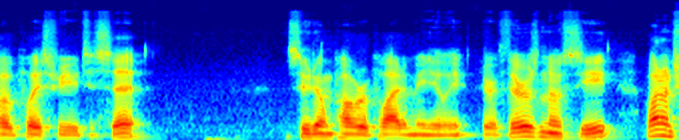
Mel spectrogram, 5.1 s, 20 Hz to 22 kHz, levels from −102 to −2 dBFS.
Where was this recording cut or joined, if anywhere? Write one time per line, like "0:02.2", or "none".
0:03.6

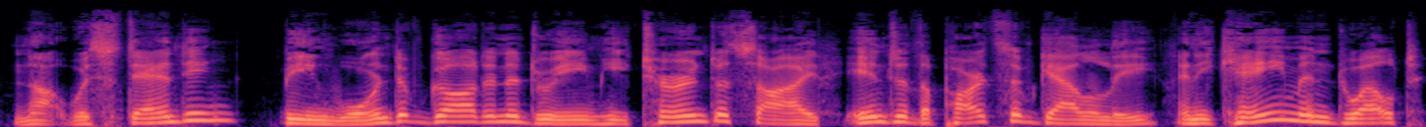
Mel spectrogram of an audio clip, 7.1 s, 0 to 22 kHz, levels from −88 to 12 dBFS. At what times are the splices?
none

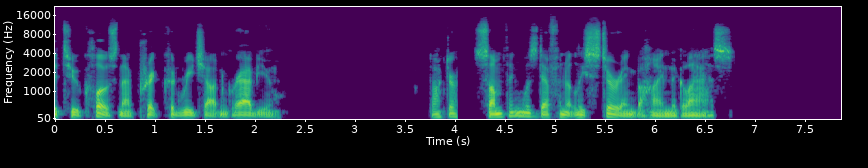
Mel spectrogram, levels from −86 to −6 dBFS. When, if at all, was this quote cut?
0:04.0

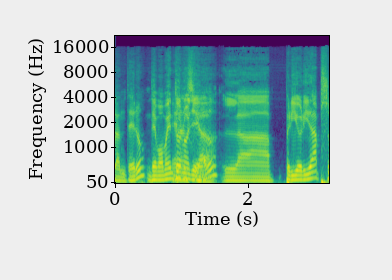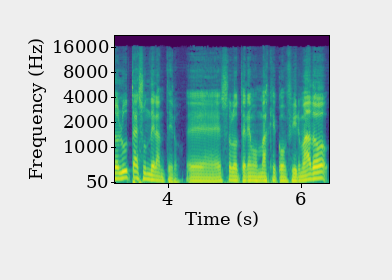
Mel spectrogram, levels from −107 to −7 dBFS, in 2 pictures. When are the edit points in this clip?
none

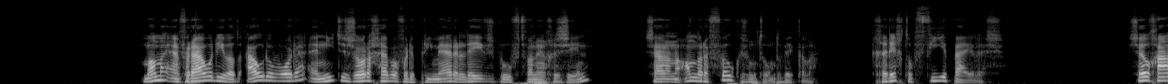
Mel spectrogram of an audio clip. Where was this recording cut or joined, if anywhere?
none

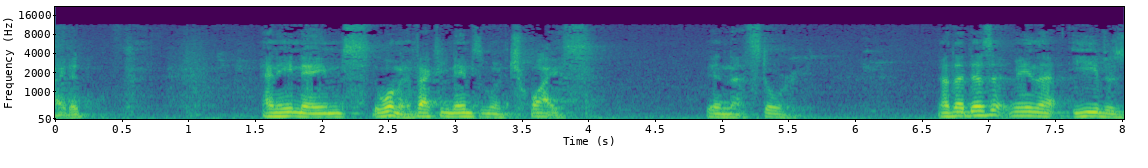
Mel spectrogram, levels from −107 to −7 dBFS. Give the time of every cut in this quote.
none

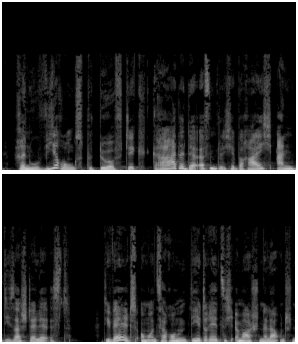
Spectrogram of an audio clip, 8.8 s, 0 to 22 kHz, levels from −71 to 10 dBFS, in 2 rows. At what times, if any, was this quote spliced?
none

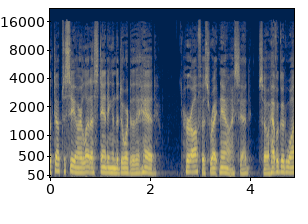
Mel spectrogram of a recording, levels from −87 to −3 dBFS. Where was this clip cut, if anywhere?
none

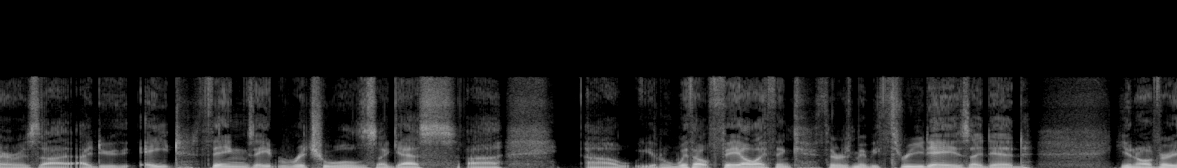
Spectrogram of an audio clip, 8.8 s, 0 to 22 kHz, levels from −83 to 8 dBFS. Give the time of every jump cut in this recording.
none

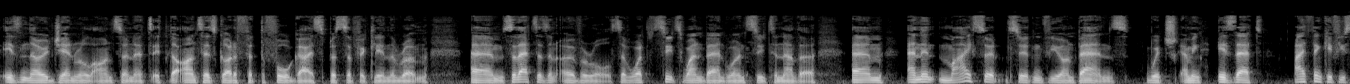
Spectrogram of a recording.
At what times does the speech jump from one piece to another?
0:09.0
0:12.0

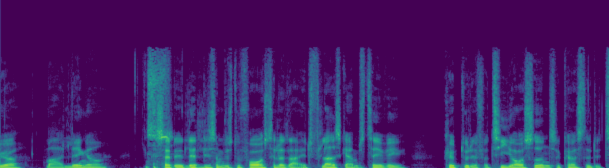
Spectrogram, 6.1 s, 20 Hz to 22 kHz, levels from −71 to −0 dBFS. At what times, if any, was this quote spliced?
0:01.3

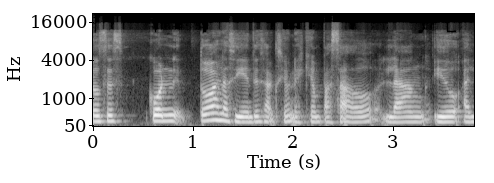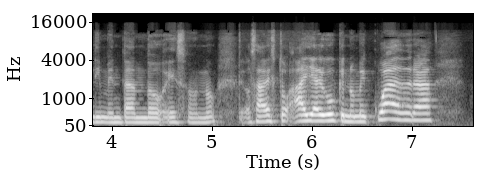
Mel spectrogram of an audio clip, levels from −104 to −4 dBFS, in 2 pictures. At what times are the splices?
0:01.0
0:05.3

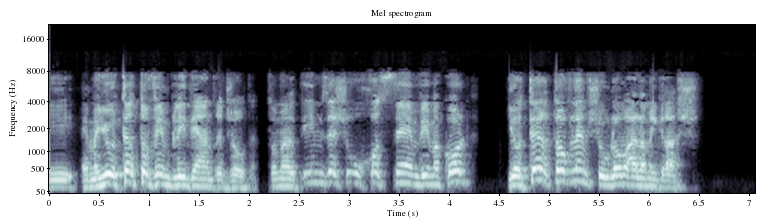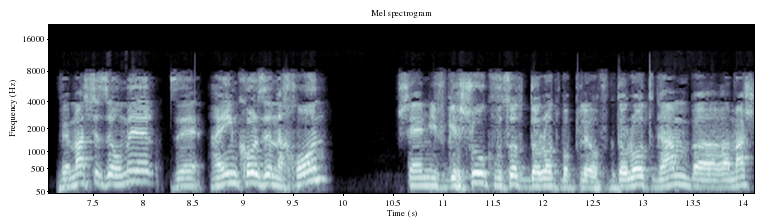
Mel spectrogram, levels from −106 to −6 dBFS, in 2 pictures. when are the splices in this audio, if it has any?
0:02.5

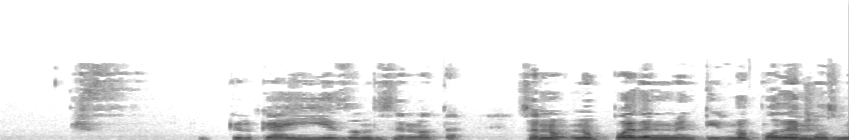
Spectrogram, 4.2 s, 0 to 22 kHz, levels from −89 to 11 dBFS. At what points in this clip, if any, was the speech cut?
none

